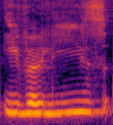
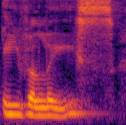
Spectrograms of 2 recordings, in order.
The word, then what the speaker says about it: Yvelise: And the third name on the list is Yvelise, which is one of my absolute favorites. In English, it would be pronounced something like Yvelise, but it's spelled Yvelise, and it's like a portmanteau of Yvette and Lise, Yvelise, and it's a fairly contemporary name.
